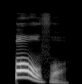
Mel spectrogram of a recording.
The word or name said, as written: 报复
